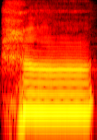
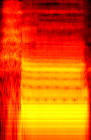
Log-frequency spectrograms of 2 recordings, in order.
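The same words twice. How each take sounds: Both takes have the same delivery.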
